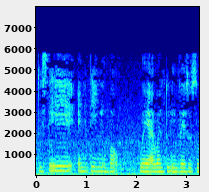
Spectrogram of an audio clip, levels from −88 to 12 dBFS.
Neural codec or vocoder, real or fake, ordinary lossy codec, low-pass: vocoder, 22.05 kHz, 80 mel bands, WaveNeXt; fake; MP3, 24 kbps; 7.2 kHz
